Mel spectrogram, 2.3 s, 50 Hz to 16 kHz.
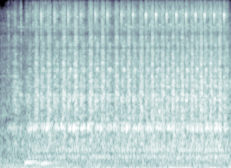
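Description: A Pegasus W3664P-01G industrial sewing machine runs at high speed, giving a steady loud mechanical whir with a fast, even stitching chatter, close up and continuous throughout with no talking.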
